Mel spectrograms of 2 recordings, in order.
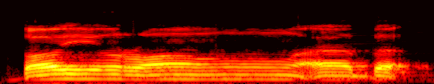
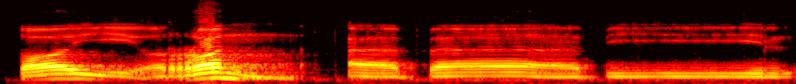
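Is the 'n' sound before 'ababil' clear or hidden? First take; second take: hidden; clear. First: The n sound is concealed and not clearly heard. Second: The n sound is pronounced clearly and distinctly. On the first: The speaker calls it wrong. "Jangan kita sembunyikan seperti begini... itu salah" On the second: The speaker calls it right. "kita menjelaskan bunyi tanwin ini"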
